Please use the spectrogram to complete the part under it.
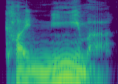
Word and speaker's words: kinema: It's spelled same as cinema with a K, but it's pronounced kinema.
